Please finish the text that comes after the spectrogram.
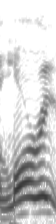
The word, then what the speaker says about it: Lori: Thanks a lot to Lori, rhymes with Tori.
